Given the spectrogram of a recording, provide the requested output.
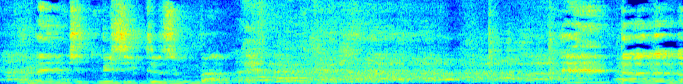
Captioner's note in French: rires public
